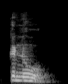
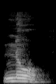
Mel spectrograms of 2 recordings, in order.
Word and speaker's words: know: इसी तरीके से जब हम अगला लफ्ज पढ़ेंगे, वो है हमारे पास KNOW, कनो। अब लिखने में ये कनो है, लेकिन हम जब पढ़ेंगे तो ये पढ़ा जाएगा नो।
